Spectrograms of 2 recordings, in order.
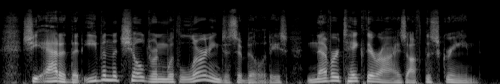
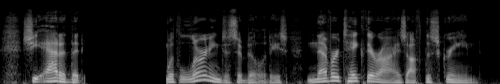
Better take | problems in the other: first | audio cutting out; at 1 s for 1 s

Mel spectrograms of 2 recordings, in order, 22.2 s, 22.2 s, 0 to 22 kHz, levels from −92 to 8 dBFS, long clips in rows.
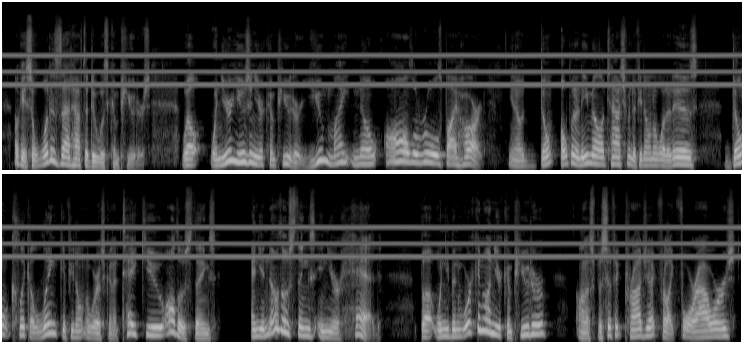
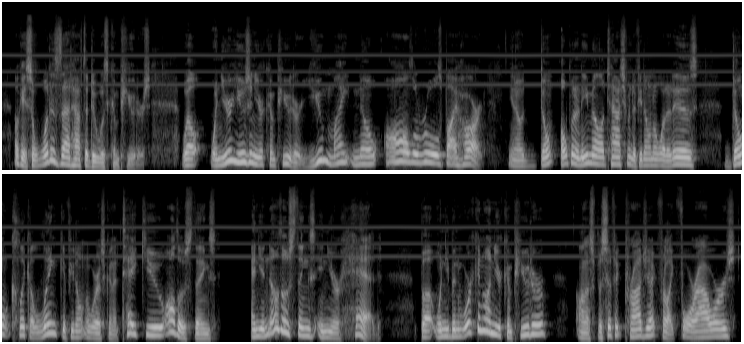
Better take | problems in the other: second | high-pitched whine; loud; throughout; 3 kHz, 10 dB below the speech; faint in the second

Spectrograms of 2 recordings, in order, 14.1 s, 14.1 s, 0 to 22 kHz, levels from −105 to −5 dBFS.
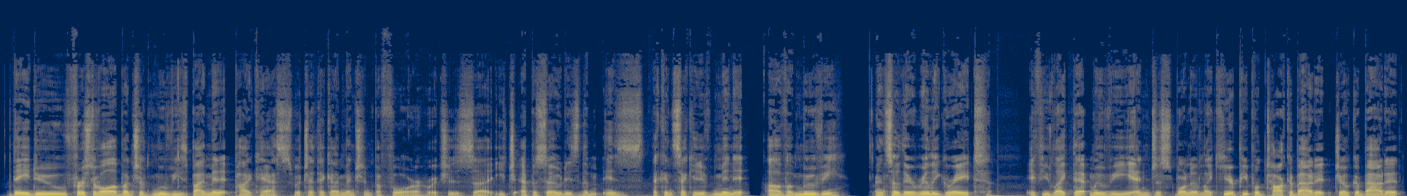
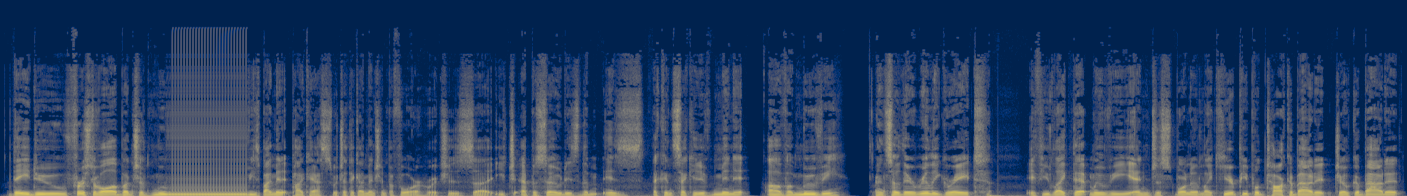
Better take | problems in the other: first | audio freezing; at 1.5 s for 1 s

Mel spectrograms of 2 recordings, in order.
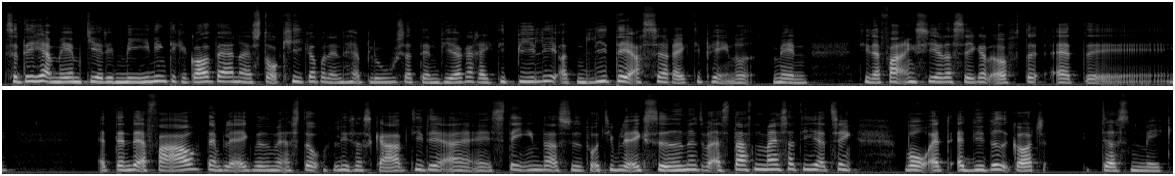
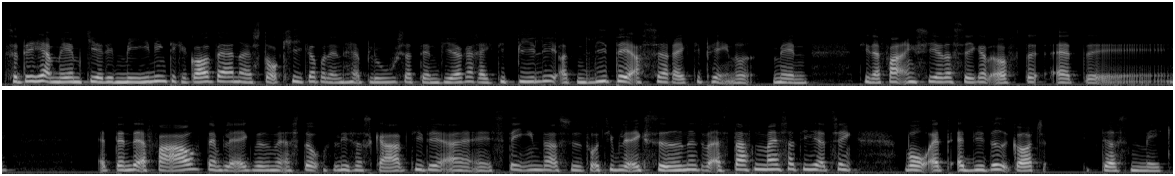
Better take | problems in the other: first | muffled; very; fading above 3.5 kHz

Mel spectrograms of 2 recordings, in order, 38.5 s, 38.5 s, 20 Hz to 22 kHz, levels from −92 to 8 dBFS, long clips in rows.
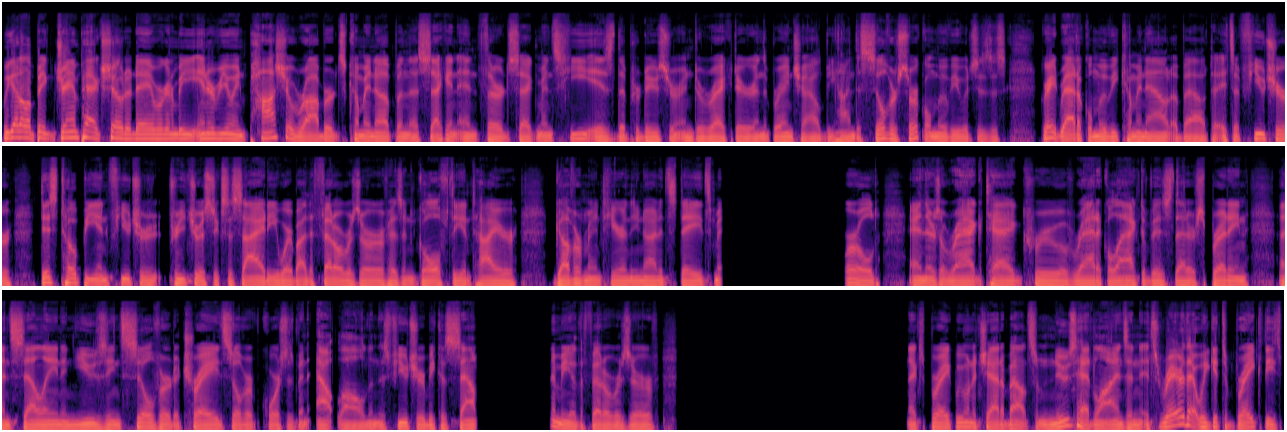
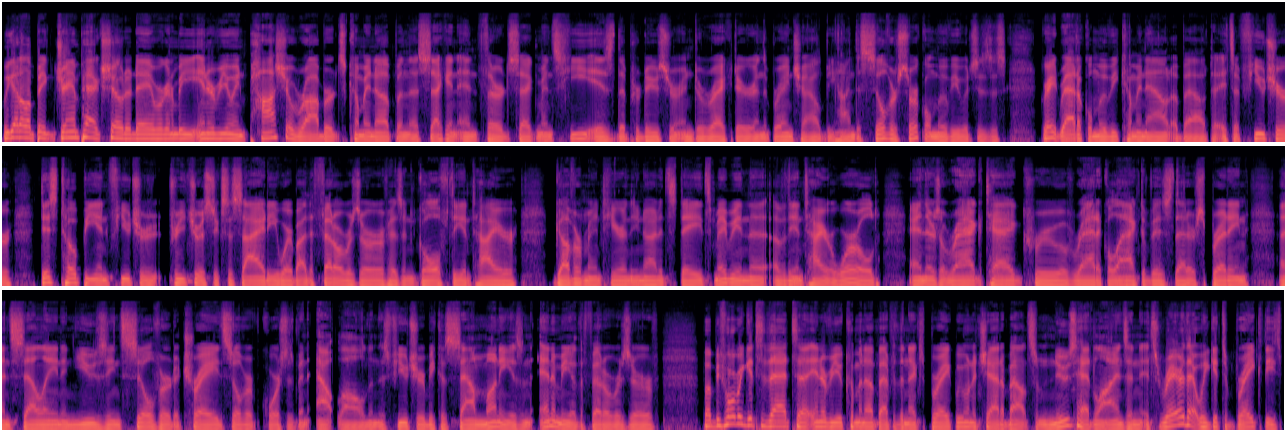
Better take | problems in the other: second | audio cutting out; at 20 s for 1 s, at 30 s for 0.5 s and at 32 s for 2.5 s

